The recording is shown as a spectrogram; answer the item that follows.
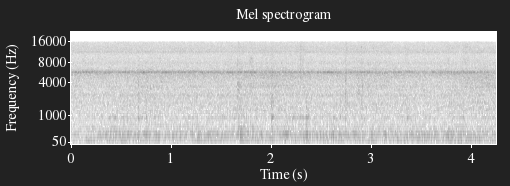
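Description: Steady low rumble of a lit gas cooker burner heating a flat griddle plate, with a few faint taps as wooden kebab skewers are laid down on the plate.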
